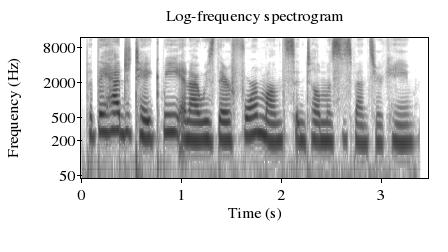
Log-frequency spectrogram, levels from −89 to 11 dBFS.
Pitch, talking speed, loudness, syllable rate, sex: 225 Hz, 275 wpm, -18 LUFS, 5.7 syllables/s, female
